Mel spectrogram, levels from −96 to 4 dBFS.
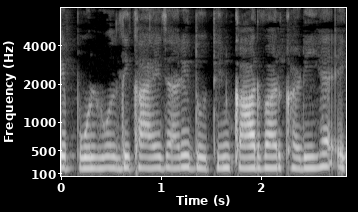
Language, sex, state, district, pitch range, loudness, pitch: Hindi, female, Haryana, Charkhi Dadri, 195-200 Hz, -18 LUFS, 195 Hz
